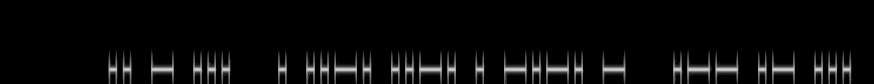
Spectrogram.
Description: Morse code, heard as a keyed tone, about 17 wpm, 700 Hz. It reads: ITS EFFECT WAS
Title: Sentences from Top 1200 Words 17wpm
